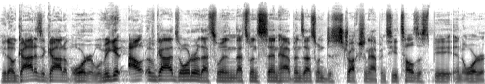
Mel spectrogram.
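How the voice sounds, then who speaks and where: Someone with a Midwestern American accent talks at a very fast pace with ordinary pitch variation in a very clean recording with a silent background. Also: man. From central Illinois. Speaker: men's group leader and speaker. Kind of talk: inspirational faith talk.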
